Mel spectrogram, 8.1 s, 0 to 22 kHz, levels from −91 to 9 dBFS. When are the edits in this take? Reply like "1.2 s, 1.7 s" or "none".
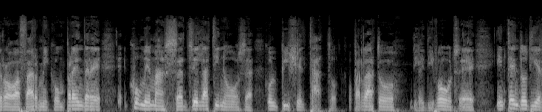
2.2 s, 3.9 s, 5.2 s, 6.3 s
